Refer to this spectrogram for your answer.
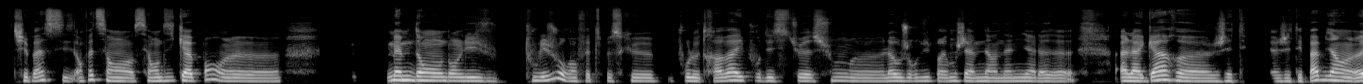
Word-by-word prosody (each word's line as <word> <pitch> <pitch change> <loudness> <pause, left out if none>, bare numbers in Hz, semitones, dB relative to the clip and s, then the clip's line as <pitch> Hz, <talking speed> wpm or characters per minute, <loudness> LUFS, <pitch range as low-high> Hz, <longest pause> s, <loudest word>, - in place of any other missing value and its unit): je - - +1
sais 170 - 0
pas, 170 +4 0
c'est 165 -8 -6
en 160 - -5
fait 215 +3 0
c'est 215 -5 -2
han 155 -3 0
c'est 150 - -4
handicapant, 175 +4 +1
heu 150 -2 -2 1.1
même 200 +1 +6
dans 180 -2 +5
dans 170 -1 +1
les 165 -1 +2
jou 150 -2 -10 0.3
tous 180 - -4
les 180 +1 +1
jours 245 - 0
en 155 - -3
fait, 155 +1 -8
parce 155 -2 -5
que 155 -2 -4 0.2
pour 165 - -3
le 160 - +2
travail, 180 +6 +1
pour 170 -3 -11
des 160 +1 -2
situations, 160 +2 -5
heu, 150 -1 -5
là 160 +1 +2
aujourd'hui, 160 0 -1
par 155 -1 -4
exemple, 165 +2 -2
j'ai 170 - 0
amené 155 0 0
un 155 0 -2
ami 160 +1 -1
à 155 - -1
la, 145 0 -1 0.3
heu - - -11 0.5
à 170 - +5
la 160 -2 +5
gare, 195 +4 +4
heu, 150 -3 +2
j'étais 145 0 -5 0.3
j'étais 150 +1 -4
pas 170 - +4
bien. 180 -7 +3
160 Hz, 215 wpm, -21 LUFS, 155-175 Hz, 1.1 s, même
